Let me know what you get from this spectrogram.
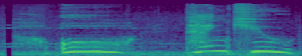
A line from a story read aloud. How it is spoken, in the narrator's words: gasped the shell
